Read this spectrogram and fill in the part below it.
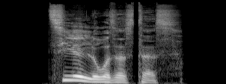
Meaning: strong/mixed nominative/accusative neuter singular superlative degree of ziellos
- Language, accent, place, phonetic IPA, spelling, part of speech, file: German, Germany, Berlin, [ˈt͡siːlloːsəstəs], ziellosestes, adjective, De-ziellosestes.ogg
